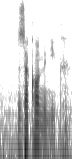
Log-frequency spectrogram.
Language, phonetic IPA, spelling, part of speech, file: Polish, [zaˈkɔ̃ɲːik], zakonnik, noun, Pl-zakonnik.ogg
